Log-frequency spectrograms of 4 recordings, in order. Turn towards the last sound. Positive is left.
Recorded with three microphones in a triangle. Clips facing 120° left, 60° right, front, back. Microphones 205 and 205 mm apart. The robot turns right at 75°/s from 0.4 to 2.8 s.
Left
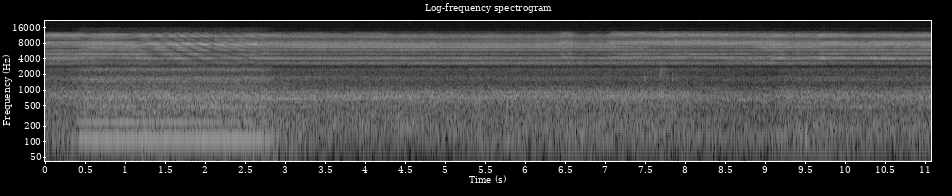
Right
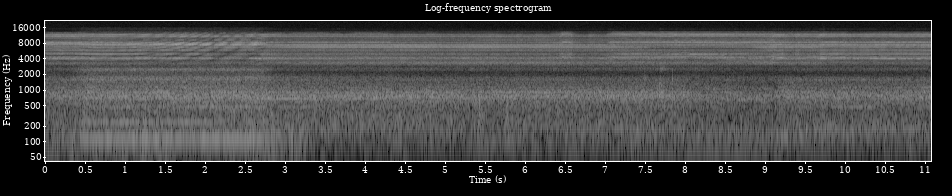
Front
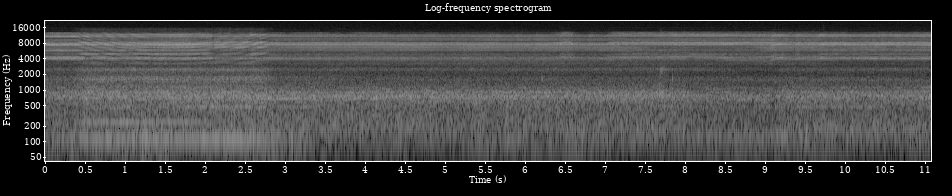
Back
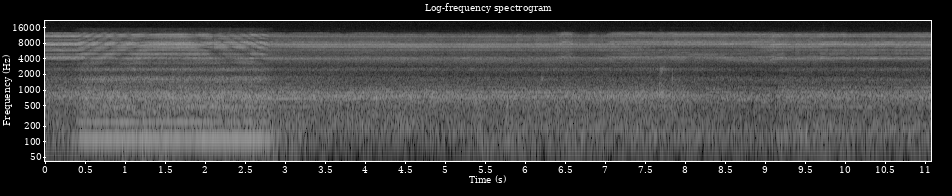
turn(degrees=90)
